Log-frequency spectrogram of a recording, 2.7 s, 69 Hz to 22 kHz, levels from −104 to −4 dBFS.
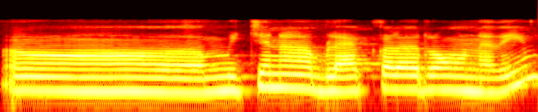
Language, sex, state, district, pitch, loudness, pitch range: Telugu, female, Andhra Pradesh, Visakhapatnam, 210 Hz, -12 LUFS, 205-225 Hz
